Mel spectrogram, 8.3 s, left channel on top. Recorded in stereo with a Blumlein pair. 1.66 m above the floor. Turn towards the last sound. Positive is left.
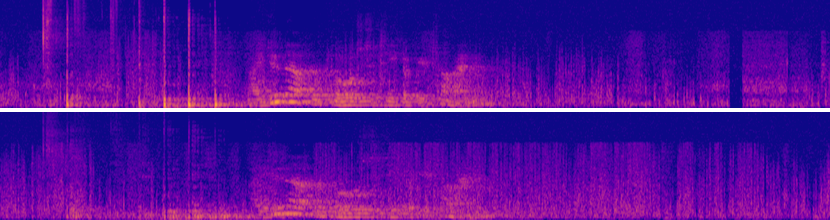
turn(degrees=30)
